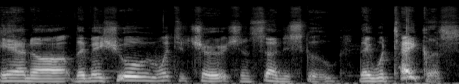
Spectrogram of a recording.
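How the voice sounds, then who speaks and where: With an Appalachian accent, a man talks at a fairly slow pace in a fairly high pitch with ordinary variation, over noticeable background noise. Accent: Southern US (Appalachian North Carolina). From US South, North Carolina (Caldwell County). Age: 70s. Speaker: retired factory worker and pastor. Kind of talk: interview. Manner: halting.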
